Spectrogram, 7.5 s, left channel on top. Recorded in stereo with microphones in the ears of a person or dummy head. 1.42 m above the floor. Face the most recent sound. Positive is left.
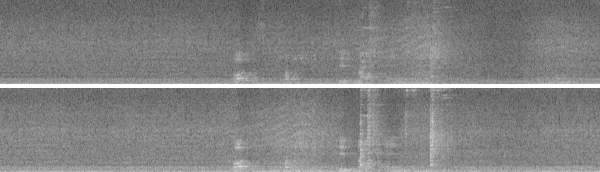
turn(degrees=-75)  # may be behind; listen again after turning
